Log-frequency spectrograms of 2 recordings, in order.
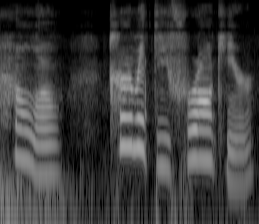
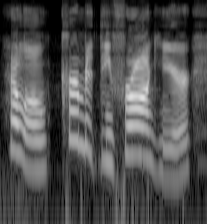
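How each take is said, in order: First: It is said in a subdued Kermit voice. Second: It is said in his ordinary voice.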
